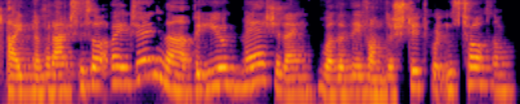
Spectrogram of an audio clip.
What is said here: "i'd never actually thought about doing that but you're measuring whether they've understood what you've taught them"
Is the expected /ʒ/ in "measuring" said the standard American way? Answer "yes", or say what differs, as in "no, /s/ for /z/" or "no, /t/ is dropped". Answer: yes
